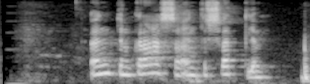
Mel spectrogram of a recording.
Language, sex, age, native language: Icelandic, female, 30-39, Icelandic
